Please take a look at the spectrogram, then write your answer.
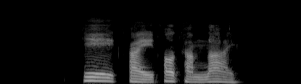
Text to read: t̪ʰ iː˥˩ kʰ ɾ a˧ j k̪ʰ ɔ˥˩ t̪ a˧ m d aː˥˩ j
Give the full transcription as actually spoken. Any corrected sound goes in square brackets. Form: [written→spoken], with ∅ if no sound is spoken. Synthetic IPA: t̪ʰ iː˥˩ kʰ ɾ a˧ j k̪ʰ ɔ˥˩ [t̪→t̪ʰ] a˧ m d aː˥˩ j

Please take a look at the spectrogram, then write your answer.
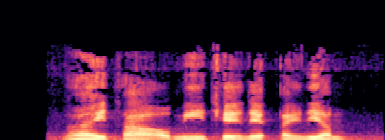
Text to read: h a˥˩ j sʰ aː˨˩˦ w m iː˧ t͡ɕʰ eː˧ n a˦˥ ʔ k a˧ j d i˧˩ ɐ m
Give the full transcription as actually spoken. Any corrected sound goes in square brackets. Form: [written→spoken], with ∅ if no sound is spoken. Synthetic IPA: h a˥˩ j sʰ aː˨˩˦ w m iː˧ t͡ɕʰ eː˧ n [a˦˥→e˦˥] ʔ [k→p] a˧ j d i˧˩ [ɐ→ə] m

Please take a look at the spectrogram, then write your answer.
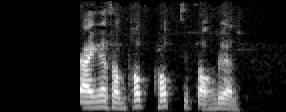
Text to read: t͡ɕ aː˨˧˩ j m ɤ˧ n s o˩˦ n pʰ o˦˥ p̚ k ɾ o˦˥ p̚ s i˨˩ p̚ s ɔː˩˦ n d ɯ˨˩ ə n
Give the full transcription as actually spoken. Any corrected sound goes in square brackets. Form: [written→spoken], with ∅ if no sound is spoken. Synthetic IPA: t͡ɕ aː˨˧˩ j [m→ŋ] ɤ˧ n s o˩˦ [n→m] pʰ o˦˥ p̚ [k→kʰ] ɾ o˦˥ p̚ s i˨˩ p̚ s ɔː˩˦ [n→ŋ] d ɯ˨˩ ə n

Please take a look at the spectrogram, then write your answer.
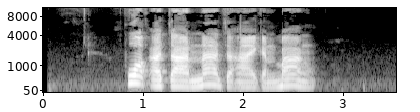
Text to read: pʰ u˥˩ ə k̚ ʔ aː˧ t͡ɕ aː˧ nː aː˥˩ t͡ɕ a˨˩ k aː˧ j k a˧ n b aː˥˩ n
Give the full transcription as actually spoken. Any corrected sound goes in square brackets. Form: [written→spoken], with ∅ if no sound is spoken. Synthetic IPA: pʰ u˥˩ ə k̚ ʔ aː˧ t͡ɕ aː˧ nː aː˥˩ t͡ɕ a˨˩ [k→ʔ] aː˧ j k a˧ n b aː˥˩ [n→ŋ]

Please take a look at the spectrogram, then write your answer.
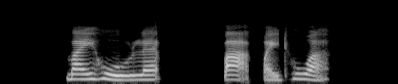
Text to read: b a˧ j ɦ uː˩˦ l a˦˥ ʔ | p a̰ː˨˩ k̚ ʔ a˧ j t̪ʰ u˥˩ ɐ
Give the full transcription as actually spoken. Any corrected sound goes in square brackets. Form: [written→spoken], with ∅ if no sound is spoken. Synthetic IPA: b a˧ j ɦ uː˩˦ l [a˦˥→ɛ˦˥] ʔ | p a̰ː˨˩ k̚ [ʔ→p] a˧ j t̪ʰ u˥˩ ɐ

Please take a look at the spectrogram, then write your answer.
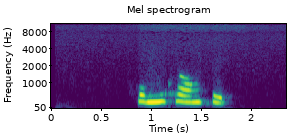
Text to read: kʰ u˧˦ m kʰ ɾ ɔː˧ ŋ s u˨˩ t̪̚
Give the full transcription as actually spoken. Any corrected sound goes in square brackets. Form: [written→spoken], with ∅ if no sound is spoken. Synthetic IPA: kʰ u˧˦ m kʰ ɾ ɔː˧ ŋ s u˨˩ t̪̚

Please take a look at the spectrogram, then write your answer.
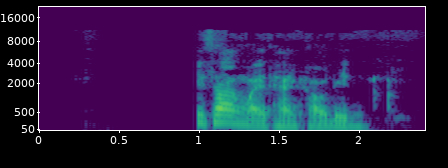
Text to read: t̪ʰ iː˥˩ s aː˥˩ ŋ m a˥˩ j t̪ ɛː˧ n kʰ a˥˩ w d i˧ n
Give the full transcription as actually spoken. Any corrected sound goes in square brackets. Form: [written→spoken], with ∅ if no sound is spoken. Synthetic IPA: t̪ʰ iː˥˩ s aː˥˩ ŋ m [a˥˩→a˨˩] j [t̪→t̪ʰ] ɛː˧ n kʰ [a˥˩→a˩˦] w d i˧ n

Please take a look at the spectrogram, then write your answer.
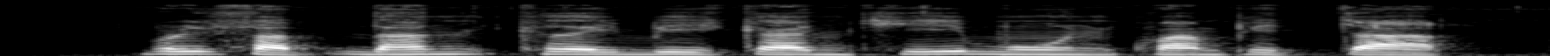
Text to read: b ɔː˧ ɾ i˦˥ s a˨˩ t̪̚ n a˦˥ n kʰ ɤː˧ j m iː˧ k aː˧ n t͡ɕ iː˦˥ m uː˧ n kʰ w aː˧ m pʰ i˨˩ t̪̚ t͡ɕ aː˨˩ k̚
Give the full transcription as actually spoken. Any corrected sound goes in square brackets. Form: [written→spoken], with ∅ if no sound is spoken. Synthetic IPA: b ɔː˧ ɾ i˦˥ s a˨˩ t̪̚ n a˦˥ n kʰ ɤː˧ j m iː˧ k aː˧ n [t͡ɕ→t͡ɕʰ] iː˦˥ m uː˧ n kʰ w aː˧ m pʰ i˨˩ t̪̚ t͡ɕ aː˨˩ k̚

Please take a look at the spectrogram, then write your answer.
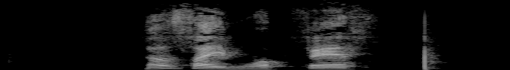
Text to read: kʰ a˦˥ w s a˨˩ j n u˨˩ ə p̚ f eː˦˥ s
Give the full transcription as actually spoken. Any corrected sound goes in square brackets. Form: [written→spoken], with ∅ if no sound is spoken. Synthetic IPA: kʰ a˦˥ w s a˨˩ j [n→m] u˨˩ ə [p̚→k̚] f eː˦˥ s

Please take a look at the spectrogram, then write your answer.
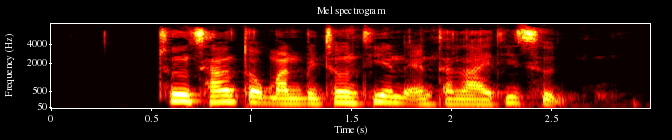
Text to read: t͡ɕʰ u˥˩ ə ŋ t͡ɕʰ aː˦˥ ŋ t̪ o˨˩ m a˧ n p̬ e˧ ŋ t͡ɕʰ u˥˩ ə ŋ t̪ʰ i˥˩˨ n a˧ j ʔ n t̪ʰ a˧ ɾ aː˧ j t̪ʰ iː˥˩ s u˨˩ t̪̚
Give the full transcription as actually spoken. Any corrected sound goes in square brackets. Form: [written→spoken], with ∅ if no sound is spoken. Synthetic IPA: t͡ɕʰ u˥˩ ə ŋ t͡ɕʰ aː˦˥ ŋ t̪ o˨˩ m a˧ n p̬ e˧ [ŋ→n] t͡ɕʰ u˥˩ ə ŋ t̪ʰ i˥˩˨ n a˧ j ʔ n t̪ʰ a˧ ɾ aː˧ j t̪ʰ iː˥˩ s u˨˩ t̪̚

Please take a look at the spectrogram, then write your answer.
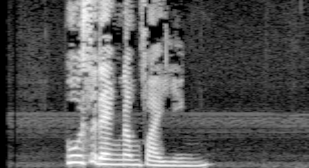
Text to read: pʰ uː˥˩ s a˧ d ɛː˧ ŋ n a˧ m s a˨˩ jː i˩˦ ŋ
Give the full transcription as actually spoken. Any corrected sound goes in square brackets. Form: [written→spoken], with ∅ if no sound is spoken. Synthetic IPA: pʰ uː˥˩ s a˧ d ɛː˧ ŋ n a˧ m [s→f] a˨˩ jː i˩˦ ŋ

